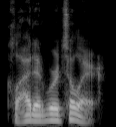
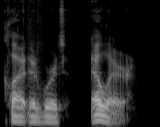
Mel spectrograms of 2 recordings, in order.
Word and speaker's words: Edwards-Helaire: Clyde Edwards-Helaire. Clyde Edwards-Helaire. I've been saying it wrong, or Helaire. I've been saying it wrong. Apparently the H is silent, which I've been calling the poor guy by the wrong name for the past, you know, 4 months.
